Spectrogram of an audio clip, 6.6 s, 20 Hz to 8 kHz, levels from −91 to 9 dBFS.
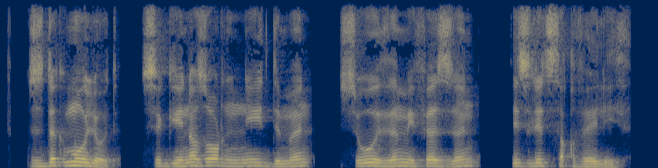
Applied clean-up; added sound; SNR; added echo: none; none; none; none.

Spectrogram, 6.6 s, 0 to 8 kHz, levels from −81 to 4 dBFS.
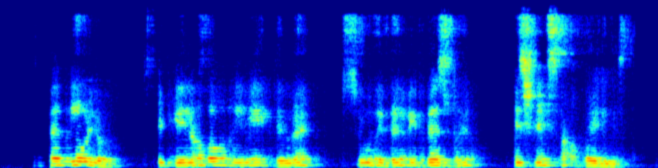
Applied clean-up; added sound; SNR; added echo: neural mask model DeepFilterNet 3.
